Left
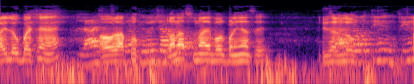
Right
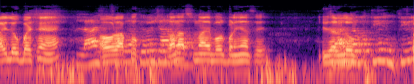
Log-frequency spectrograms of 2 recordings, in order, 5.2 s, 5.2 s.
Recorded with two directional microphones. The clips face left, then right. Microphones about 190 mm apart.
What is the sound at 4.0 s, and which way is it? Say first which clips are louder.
A man's voice: right 7 dB; 40° right (ahead or behind).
